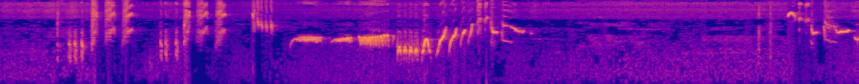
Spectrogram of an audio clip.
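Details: White-rumped shama singing in the wild, a song used to lure other shamas into singing: loud fast chattering notes, sustained whistled tones with sweeping slurs, then a quiet pause and a few high notes.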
